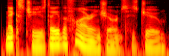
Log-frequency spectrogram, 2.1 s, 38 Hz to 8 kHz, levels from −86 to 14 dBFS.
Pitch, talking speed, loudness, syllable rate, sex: 90 Hz, 200 wpm, -19 LUFS, 5.7 syllables/s, male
